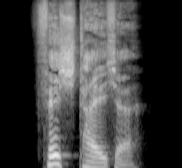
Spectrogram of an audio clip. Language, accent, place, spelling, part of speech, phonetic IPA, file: German, Germany, Berlin, Fischteiche, noun, [ˈfɪʃˌtaɪ̯çə], De-Fischteiche.ogg
- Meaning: nominative/accusative/genitive plural of Fischteich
